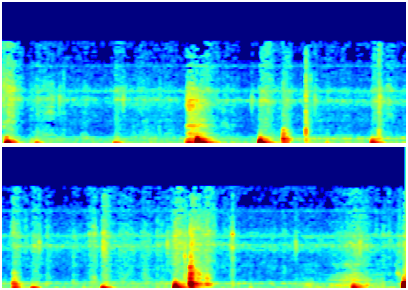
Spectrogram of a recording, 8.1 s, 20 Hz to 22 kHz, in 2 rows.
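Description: Faint, short scratches and ticks of a 1.75 mm metal crochet hook pulling cotton yarn through single crochet stitches, a separate small sound every second or so.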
